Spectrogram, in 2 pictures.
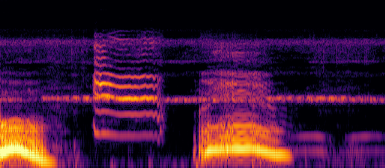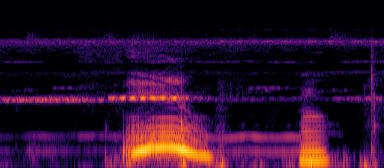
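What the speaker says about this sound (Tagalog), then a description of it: "Ang makulit na pusa." A playful pet cat meows near a campsite, letting out several drawn-out meows spaced a second or so apart, close and clear, with a short spoken word between them.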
